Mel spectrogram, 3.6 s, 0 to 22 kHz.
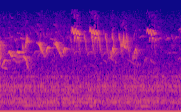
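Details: Male-style singing of an Iberian pied flycatcher in Sierra de Piedrahita, central Spain, recorded 4 May 2014. Bright slurred notes are delivered in a lively, repeated pattern, with thin high calls and distant birds behind.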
